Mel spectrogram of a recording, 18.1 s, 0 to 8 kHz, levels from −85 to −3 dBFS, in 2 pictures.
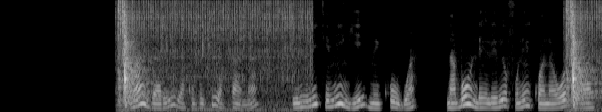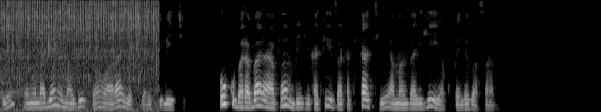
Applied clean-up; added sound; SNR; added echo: none; Bicycle; -5 dB; none.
